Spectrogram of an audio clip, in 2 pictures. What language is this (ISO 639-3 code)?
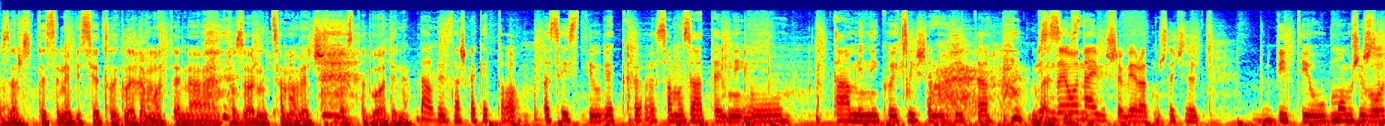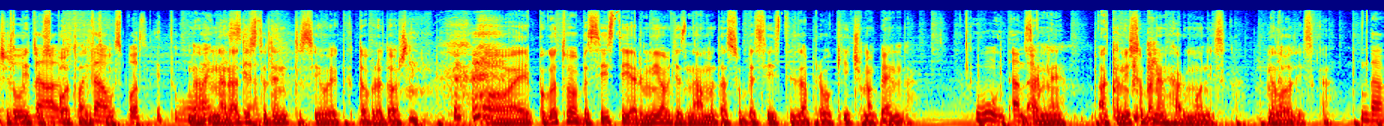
hrv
